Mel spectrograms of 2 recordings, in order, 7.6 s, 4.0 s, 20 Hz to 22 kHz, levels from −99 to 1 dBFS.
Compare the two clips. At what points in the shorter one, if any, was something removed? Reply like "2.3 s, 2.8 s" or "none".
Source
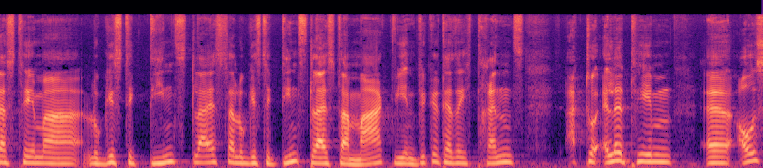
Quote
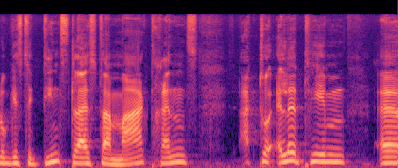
1.5 s

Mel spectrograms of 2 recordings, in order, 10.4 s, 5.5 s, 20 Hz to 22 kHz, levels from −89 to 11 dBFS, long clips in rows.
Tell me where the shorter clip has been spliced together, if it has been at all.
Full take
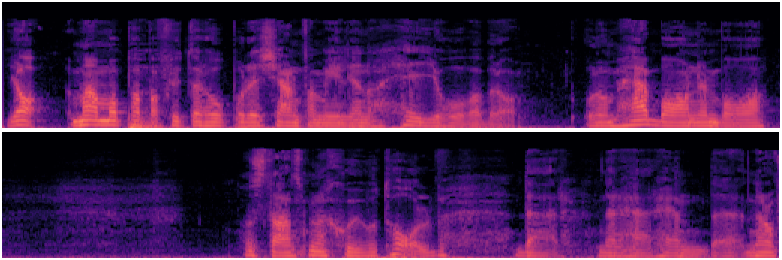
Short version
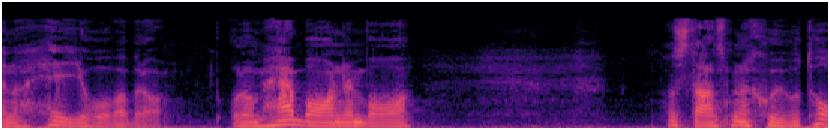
none

